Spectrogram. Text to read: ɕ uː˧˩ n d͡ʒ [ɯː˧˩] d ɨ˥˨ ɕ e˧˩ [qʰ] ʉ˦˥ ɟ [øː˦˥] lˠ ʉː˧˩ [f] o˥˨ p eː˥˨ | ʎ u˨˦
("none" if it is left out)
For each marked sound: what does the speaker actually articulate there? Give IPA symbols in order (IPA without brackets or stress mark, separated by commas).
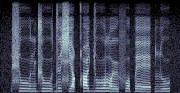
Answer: uː˧˩, qʰ, uː˦˥, f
